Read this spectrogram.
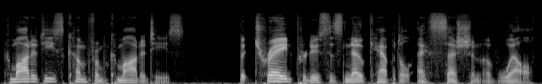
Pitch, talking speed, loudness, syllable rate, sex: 95 Hz, 135 wpm, -23 LUFS, 5.2 syllables/s, male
